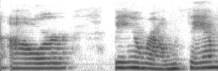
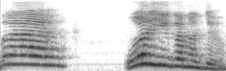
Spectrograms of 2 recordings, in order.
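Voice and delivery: droopy, defeated, glum and mopey, pitched up; 8 semitones higher, 3 dB louder than usual. Speaker quotes what Uncle Irwin would say, imitating Uncle Irwin.

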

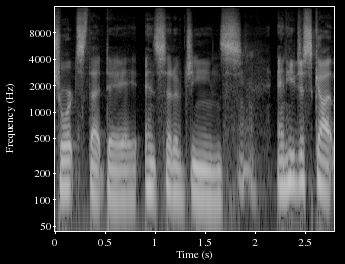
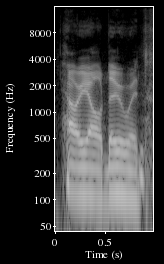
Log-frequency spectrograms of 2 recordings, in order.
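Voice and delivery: put-on deep-pitched Southern country voice and accent; 2 semitones lower, 3 dB louder than usual. Giving an example of a seventh-grade friend's voice, Jacob's deep south country voice. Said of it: "Give us an example".

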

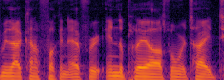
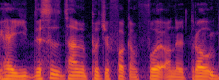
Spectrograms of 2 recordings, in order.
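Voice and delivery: ordinary talk

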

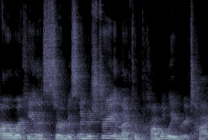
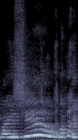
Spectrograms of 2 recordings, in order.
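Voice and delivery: very high, shrill, full-force loud scream; 12 semitones higher, 11 dB louder than usual. Retelling how a friend lost her shoe in a crowd: imitating Maddie screaming.

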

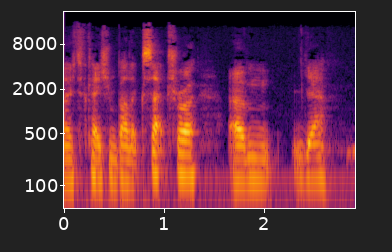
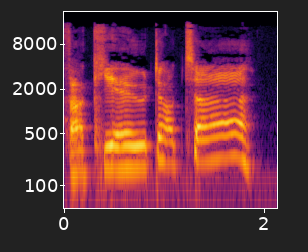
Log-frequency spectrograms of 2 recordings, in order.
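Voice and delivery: robotic alien war-machine voice; 8 semitones higher, 6 dB louder than usual. Asked for a line to say as a Dalek, the speaker does a Dalek voice. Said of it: "What can I say as a Dalek?".

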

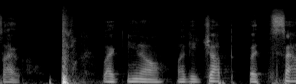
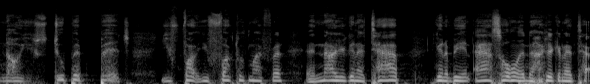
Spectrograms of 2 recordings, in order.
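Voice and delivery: mock heated, berating, pitched-up angry yell; 5 semitones higher than usual. Retelling yelling at someone held in a choke, retelling yelling at him. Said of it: "yelling at him".

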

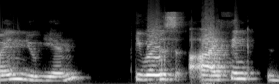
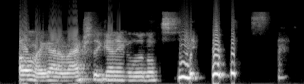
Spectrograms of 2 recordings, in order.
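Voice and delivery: giggly, sing-song voice, laughing through the words; 2 semitones lower than usual. Telling another speaker about a bus ride, giggling while talking. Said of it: "you're giggling".

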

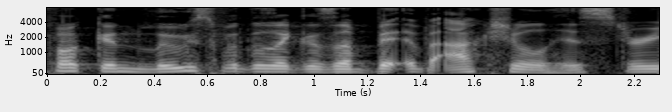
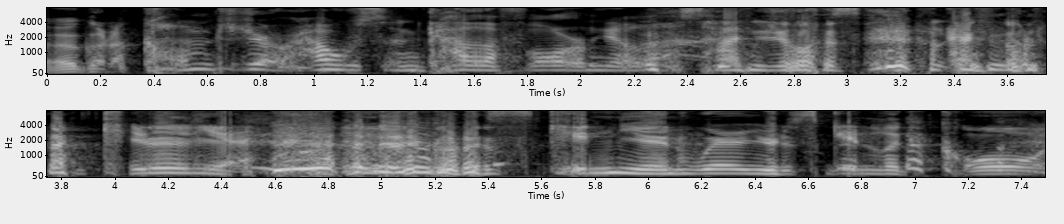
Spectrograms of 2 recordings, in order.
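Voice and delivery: put-on Irish accent, pitched up; 7 semitones higher than usual. Retelling what a fighter yelled after winning: imitating an irish accent. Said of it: "in an Irish accent".

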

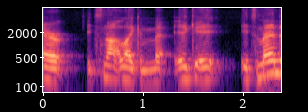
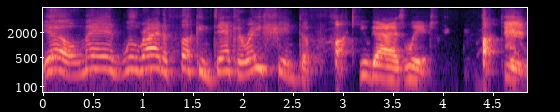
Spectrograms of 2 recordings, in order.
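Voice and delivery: Southern drawl, pitched up; 6 semitones higher than usual. Playing an American insulting the English, southern accent. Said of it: "Is that your southern accent?".

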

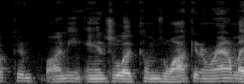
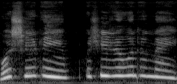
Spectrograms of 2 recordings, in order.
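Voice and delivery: squeaky, very high voice. Retelling what a guy at a dance whispered in the speaker's ear, Mickey Mouse voice. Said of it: "Like Mickey Mouse in my ear".

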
